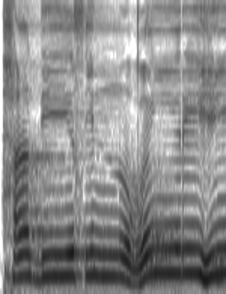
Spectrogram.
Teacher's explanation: Sin huruf sa yang berharokat kasrah tanwin bertemu ghain namanya idhar halqi, dibaca jelas tanpa mendengung.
